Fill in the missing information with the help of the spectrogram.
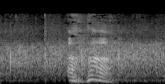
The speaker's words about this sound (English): I think your clap is telling me that this is a point you've understood.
